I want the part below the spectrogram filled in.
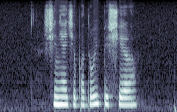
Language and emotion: Russian, neutral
